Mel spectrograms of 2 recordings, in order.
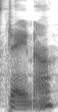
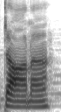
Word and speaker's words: Dana: i don't like that it's dana it's d-a-n-a but they pronounce it donna i don't know why um beautiful game yeah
